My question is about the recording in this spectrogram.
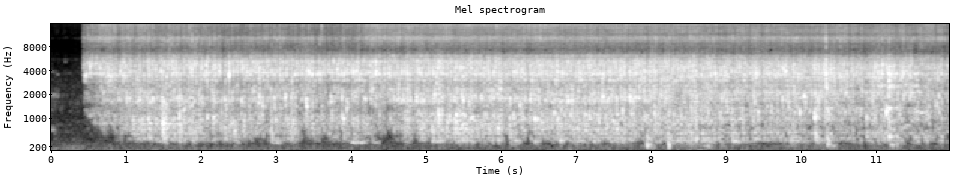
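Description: Pieces of boneless meat dropped into hot ghee in a steel pot, sizzling as they start to fry; the hiss comes on suddenly about half a second in and then holds steady.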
